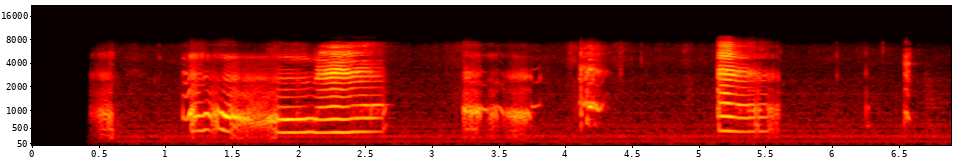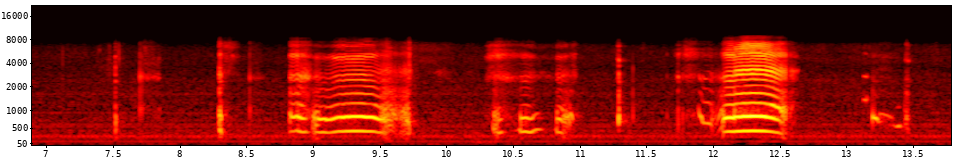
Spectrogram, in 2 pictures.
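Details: Infant fussing and crying in short bursts with small sharp catches between cries, from hiccups that upset the baby; hiccups then stop.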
